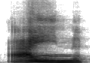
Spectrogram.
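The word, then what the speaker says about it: عين: the English alphabet, but we can think of like when you're pronouncing the vowels and you kind of, someone is choking you or trying to tighten the airways. So it's ah, ah, and the name of it is Ain, Ain.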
